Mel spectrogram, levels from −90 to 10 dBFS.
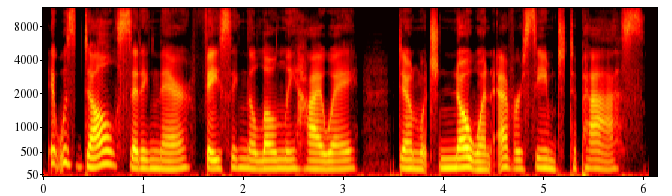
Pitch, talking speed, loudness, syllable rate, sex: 180 Hz, 165 wpm, -20 LUFS, 4.7 syllables/s, female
